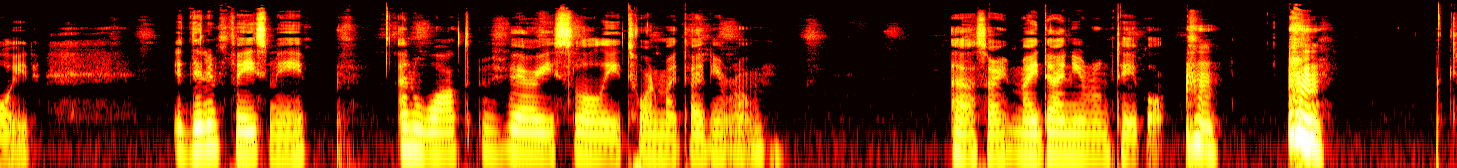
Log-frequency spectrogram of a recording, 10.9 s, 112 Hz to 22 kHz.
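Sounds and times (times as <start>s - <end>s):
speech: 0.0s - 0.6s, 1.3s - 5.9s, 7.1s - 10.0s
throat clearing: 8.9s - 10.0s.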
